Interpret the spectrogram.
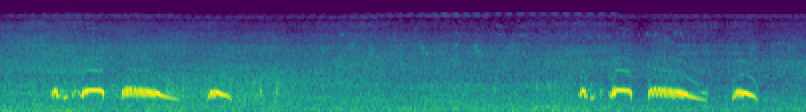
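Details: Spotted dove recorded live in khan yon style while calling wild doves from a decoy branch: two phrases of four hollow coos, the third long and gliding downward, separated by a few quiet seconds.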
